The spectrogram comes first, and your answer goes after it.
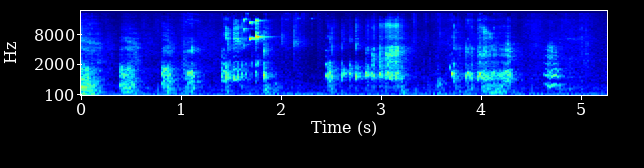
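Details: Pet capuchin monkey Ohana, Xander's brother, excited and playful indoors while biting, slapping, hugging and 'talking' to his owner. Short squeaky, breathy chirps come in bursts roughly every half second, with quiet room sound between them.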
